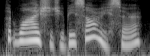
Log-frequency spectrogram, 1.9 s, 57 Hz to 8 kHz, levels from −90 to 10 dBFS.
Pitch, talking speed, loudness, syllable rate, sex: 200 Hz, 225 wpm, -18 LUFS, 4.7 syllables/s, female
